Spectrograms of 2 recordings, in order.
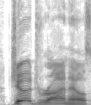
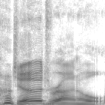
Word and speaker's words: Judge Reinhold: Judge Reinhouse on a surfboard, like with a fucking ice cream cone or some shit. Love how you get part of his name wrong every time. Judge Reinhold.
